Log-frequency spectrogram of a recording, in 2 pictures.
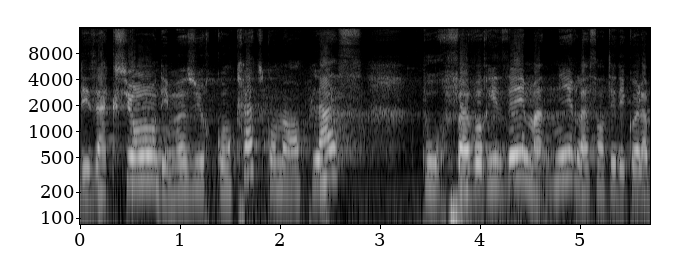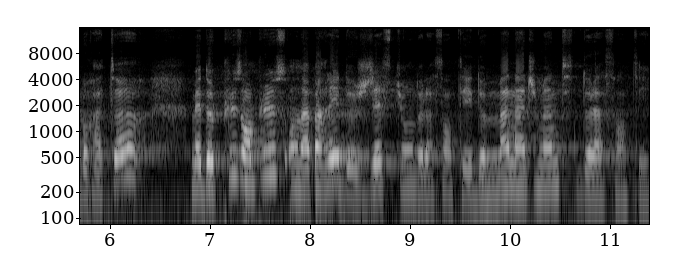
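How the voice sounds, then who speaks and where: A woman with a Swiss French accent and lively intonation, against noticeable background noise. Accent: Fribourg Swiss French. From Switzerland, Fribourg. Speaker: health promotion foundation representative. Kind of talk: presentation talk.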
